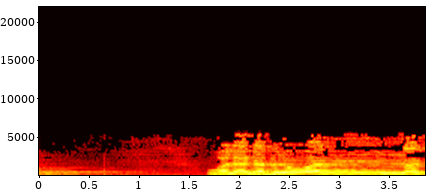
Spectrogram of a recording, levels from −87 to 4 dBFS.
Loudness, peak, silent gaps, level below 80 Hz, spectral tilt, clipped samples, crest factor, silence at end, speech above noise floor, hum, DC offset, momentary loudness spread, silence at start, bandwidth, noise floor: -14 LUFS; 0 dBFS; none; -44 dBFS; -4 dB/octave; under 0.1%; 16 dB; 0 s; 32 dB; none; under 0.1%; 18 LU; 0 s; 5.6 kHz; -46 dBFS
